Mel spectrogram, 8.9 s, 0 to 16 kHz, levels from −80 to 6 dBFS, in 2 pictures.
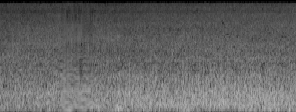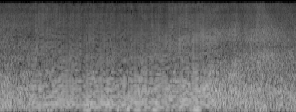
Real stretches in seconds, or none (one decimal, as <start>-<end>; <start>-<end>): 0.0-0.9; 1.4-4.9; 7.6-8.9

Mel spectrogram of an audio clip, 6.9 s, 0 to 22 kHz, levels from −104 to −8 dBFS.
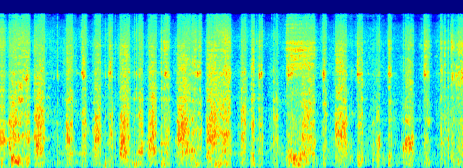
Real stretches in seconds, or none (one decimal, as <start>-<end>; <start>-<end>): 0.0-5.6

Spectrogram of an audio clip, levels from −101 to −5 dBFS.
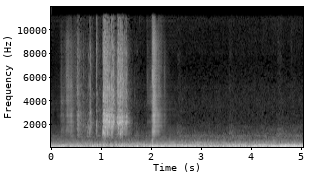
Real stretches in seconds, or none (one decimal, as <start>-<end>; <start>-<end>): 0.5-1.9; 2.5-5.0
